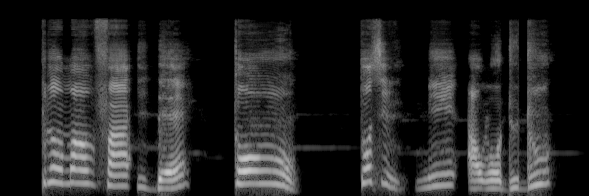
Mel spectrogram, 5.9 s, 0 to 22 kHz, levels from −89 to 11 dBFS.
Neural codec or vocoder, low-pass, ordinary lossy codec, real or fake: codec, 32 kHz, 1.9 kbps, SNAC; 14.4 kHz; none; fake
